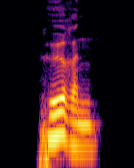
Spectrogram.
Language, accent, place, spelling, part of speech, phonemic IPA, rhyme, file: German, Germany, Berlin, Hören, noun, /ˈhøːʁən/, -øːʁən, De-Hören.ogg
- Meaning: hearing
